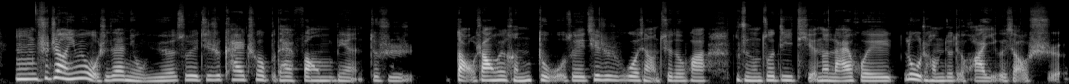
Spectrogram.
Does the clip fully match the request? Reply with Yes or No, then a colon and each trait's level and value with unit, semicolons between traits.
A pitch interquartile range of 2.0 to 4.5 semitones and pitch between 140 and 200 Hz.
Yes: average, 2.8 semitones; medium, 185 Hz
